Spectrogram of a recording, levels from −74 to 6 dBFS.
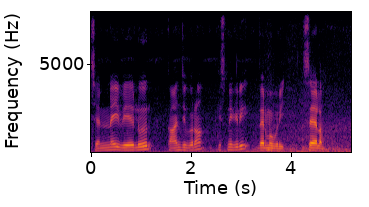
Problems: none marked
